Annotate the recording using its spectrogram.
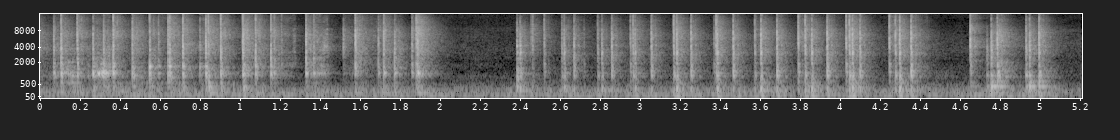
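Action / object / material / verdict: tap / metal plaque / metal / none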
